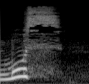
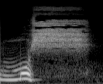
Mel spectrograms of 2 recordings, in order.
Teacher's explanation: huruf shim sini sifatnya tafashi. Apa maksud tafashi? Ya, iaitu angin yang berhamburan keluar. Mush, ya, bukan mus tapi mush, ya, sesuai dengan huruf shim, ya.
